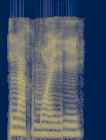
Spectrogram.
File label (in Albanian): "larmoyer", frengjisht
